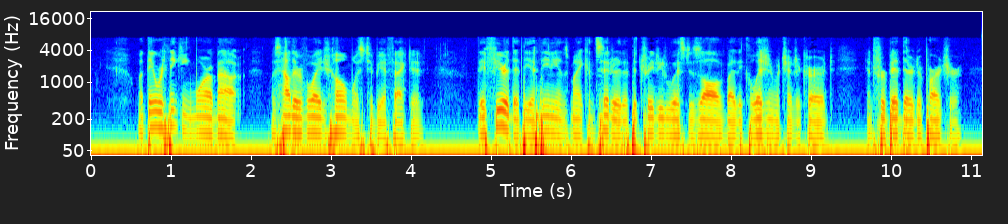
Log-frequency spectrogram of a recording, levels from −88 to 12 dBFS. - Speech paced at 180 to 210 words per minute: Yes, average, 200 wpm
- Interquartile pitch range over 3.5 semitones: No, average, 2.9 semitones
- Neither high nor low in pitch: No, low, 100 Hz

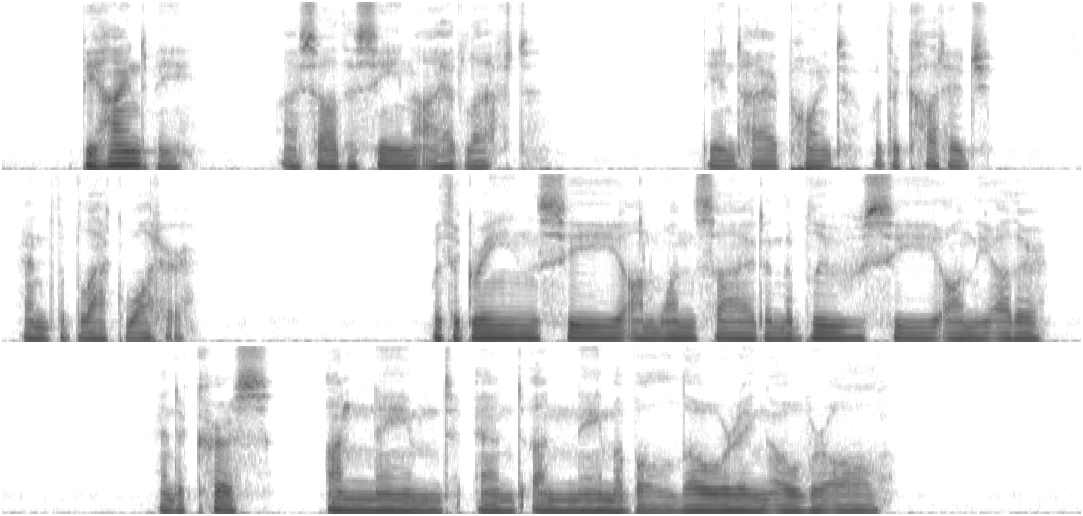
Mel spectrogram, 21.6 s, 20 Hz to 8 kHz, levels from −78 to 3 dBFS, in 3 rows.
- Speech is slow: Yes, slow, 115 wpm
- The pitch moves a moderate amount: No, narrow, 1.4 semitones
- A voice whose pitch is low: Yes, low, 100 Hz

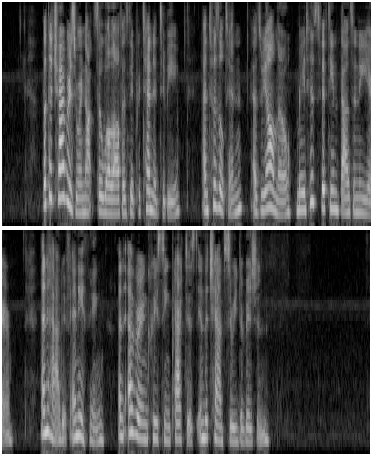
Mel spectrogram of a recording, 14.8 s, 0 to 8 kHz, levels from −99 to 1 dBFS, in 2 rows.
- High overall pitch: Yes, high, 215 Hz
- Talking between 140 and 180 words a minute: Yes, average, 150 wpm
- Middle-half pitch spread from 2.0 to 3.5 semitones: No, average, 4.6 semitones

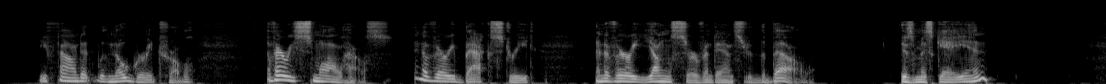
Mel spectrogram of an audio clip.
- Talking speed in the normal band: Yes, average, 150 wpm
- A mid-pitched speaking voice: No, low, 125 Hz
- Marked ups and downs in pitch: Yes, wide, 6.0 semitones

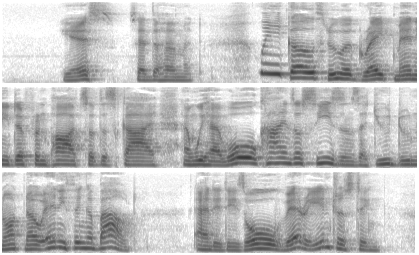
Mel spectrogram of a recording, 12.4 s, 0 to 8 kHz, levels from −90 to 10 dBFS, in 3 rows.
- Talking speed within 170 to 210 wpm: Yes, average, 180 wpm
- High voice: No, medium, 155 Hz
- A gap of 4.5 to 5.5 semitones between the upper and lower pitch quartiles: Yes, average, 5.2 semitones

